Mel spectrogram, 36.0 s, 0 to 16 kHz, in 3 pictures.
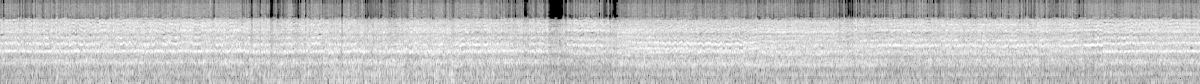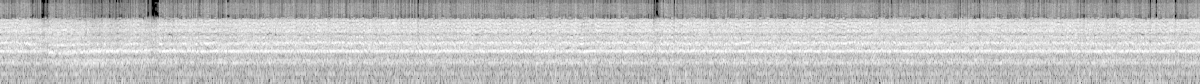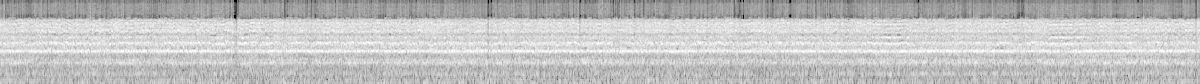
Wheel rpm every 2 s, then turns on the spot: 230, 230, 220, 210, 200, 200, 230, 230, 230, 230, 230, 230, 230, 230, 230, 240, 230, 230.
none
